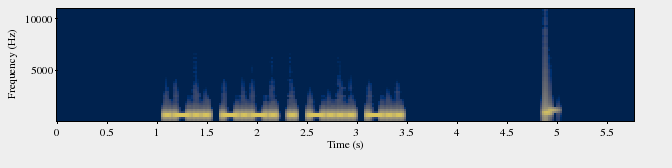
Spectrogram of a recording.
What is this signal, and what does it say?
Morse code, heard as a keyed tone, about 25 wpm, 700 Hz. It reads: LCEBD
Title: Code Groups - 5 Letters - 25wpm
